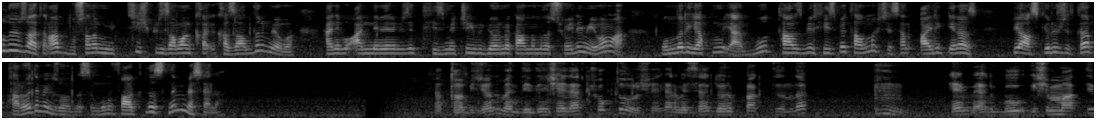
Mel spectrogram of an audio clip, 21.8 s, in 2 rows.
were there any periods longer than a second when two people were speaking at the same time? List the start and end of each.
none

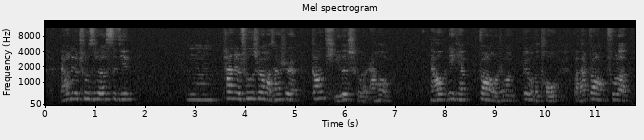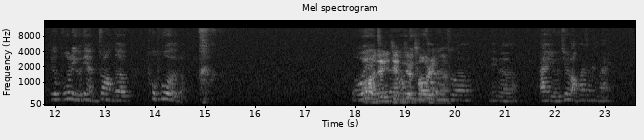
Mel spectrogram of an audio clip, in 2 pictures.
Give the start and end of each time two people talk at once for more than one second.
18.1-19.9

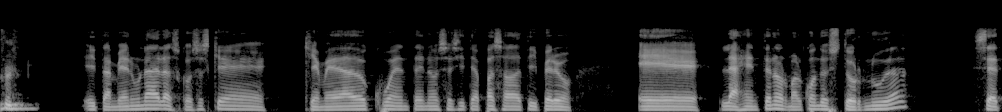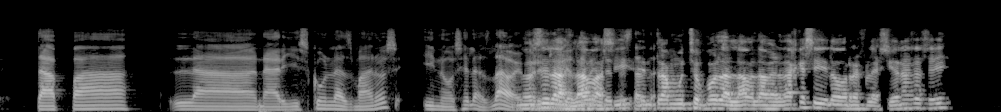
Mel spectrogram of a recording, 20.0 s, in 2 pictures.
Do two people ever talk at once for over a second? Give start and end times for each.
15.1-16.6

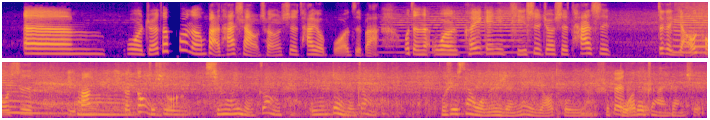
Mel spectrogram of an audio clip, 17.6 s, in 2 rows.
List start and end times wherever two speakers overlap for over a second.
9.7-11.1

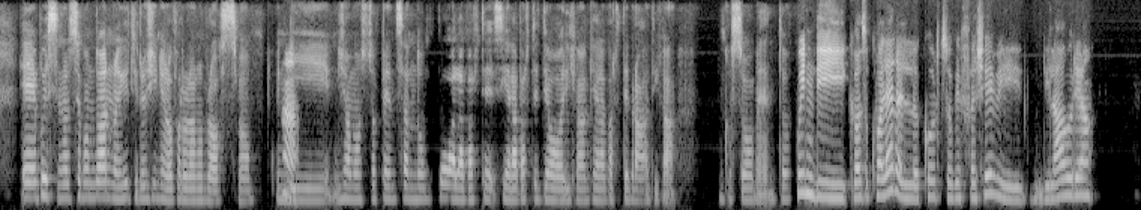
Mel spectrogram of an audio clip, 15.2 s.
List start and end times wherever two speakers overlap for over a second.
none

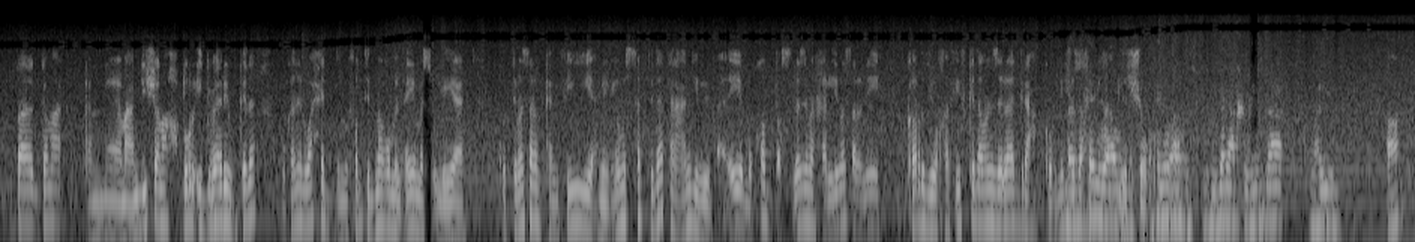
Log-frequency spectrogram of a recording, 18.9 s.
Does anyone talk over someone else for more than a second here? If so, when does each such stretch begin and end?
14.2-15.4

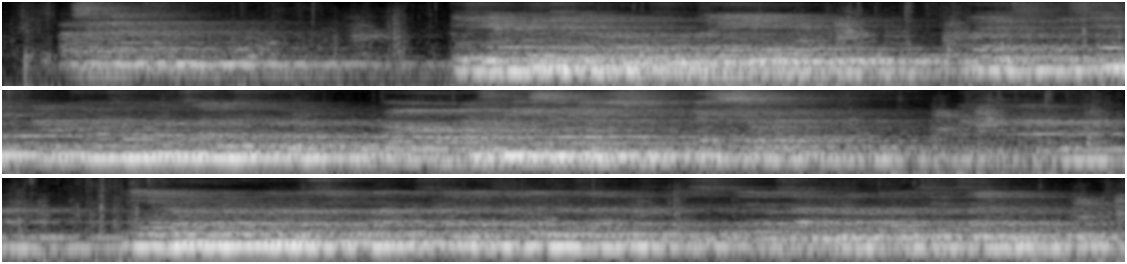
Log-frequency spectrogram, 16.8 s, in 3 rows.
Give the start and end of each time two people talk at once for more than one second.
none

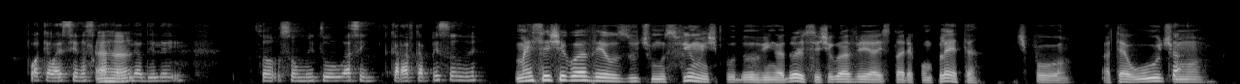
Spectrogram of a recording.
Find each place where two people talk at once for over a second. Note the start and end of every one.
none

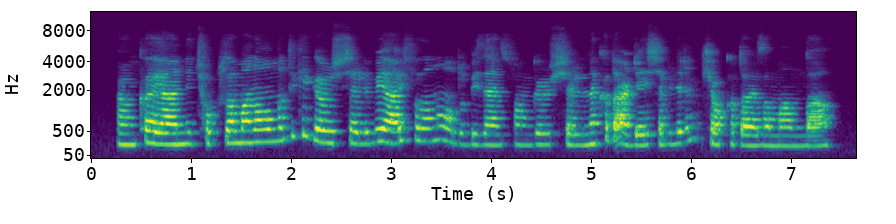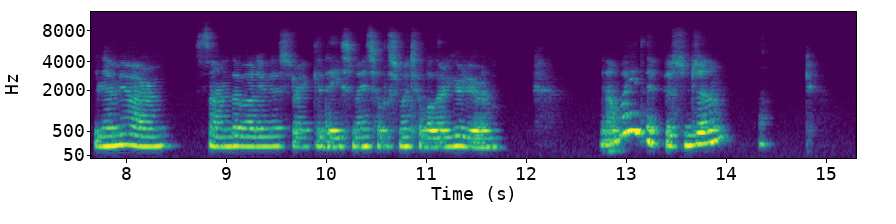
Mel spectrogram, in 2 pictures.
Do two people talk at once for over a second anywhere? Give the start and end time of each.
none

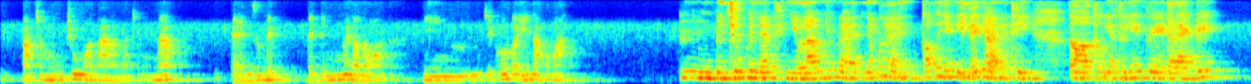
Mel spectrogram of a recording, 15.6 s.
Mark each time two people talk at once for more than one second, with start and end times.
none

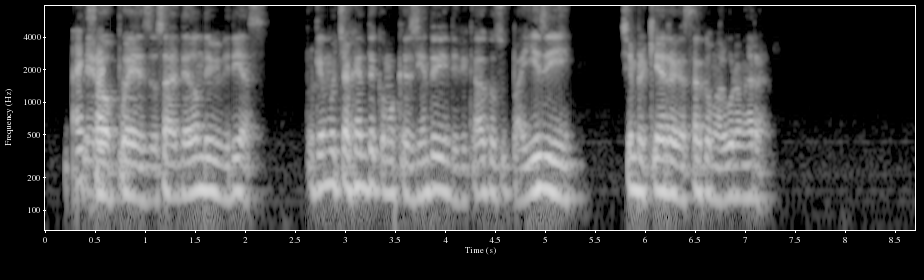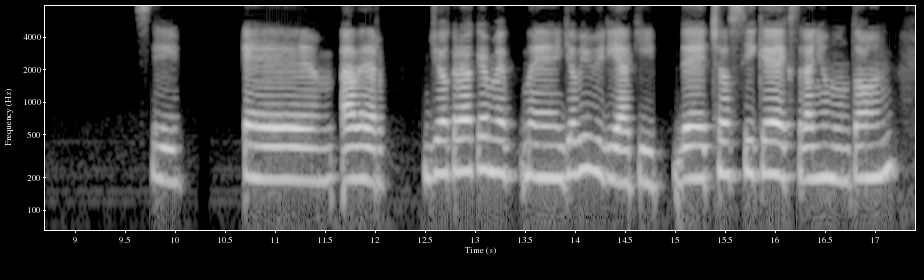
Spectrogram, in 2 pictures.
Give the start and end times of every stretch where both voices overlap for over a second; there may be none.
none

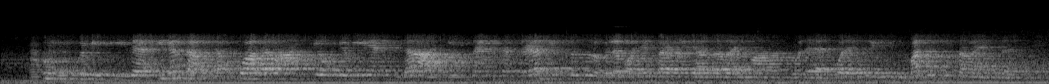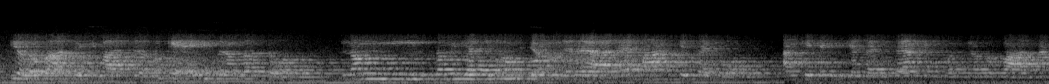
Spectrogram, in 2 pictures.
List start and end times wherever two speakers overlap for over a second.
15.4-16.6

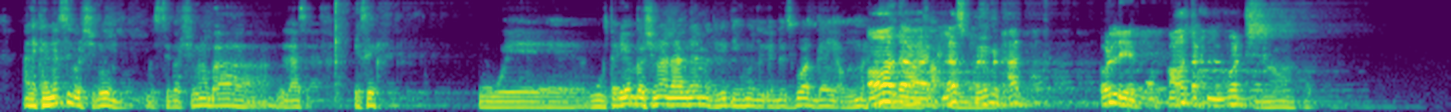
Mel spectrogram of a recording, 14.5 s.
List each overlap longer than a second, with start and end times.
8.7-10.0

